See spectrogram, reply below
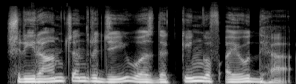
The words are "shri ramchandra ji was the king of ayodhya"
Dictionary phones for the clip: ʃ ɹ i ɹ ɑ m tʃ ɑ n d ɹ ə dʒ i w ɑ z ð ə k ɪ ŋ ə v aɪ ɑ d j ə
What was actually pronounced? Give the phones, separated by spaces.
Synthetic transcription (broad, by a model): ʃ ɹ i ɹ ɑ m tʃ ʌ n d ɹ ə dʒ i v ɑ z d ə k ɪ ŋ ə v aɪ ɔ d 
